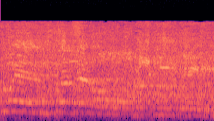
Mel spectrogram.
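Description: Indistinct voices over steady arena crowd noise.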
